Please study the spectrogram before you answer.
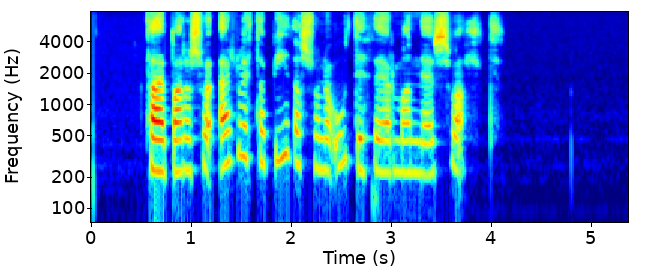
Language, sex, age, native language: Icelandic, female, 18-19, Icelandic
